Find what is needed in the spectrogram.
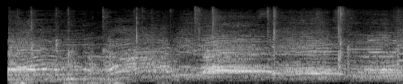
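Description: A crowd of people singing a birthday song together, their voices held on long notes, with a few scattered claps.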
